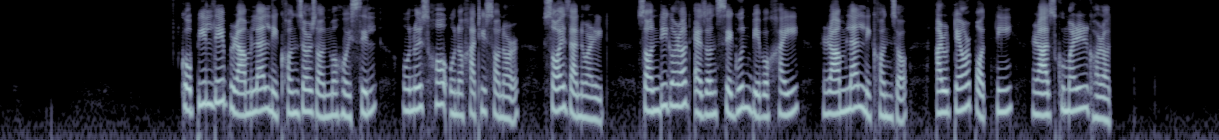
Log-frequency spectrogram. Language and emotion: Assamese, neutral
